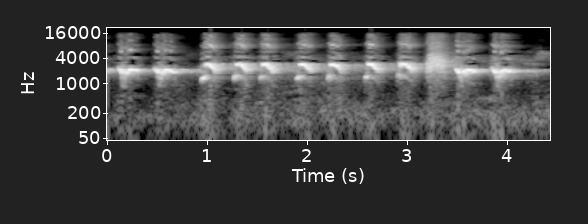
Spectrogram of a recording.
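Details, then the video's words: Energetic song of a captive white-crested laughingthrush, filmed from far off for tutoring other birds: a fast, steady series of about a dozen rasping notes with whistled endings, roughly three per second, and one harsher burst near the end. "POKSAY JAMBUL GACOR FULL"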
